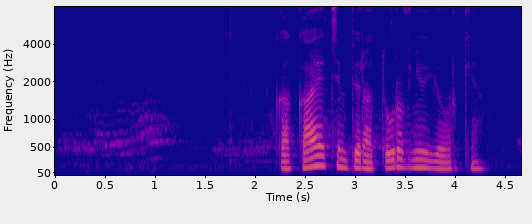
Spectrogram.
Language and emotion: Russian, neutral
